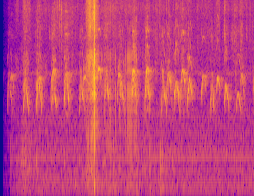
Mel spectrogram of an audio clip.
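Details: A call duck eating a treat gives a fast run of short, nasal, high chattering notes, several each second, broken once by a sharp click.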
